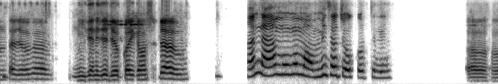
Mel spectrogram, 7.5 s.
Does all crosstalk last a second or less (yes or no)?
yes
